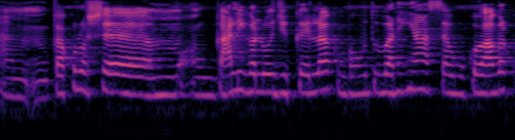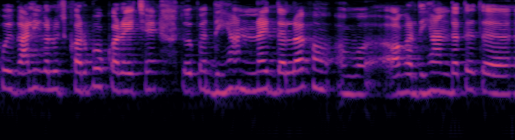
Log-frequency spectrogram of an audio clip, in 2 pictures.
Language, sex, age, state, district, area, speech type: Maithili, female, 18-30, Bihar, Saharsa, urban, spontaneous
